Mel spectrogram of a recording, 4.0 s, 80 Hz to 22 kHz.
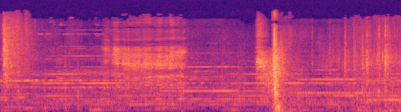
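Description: A goat bleats once in the video game Trine 4, a short nasal cry over a soft steady background with a brief thump near the end.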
